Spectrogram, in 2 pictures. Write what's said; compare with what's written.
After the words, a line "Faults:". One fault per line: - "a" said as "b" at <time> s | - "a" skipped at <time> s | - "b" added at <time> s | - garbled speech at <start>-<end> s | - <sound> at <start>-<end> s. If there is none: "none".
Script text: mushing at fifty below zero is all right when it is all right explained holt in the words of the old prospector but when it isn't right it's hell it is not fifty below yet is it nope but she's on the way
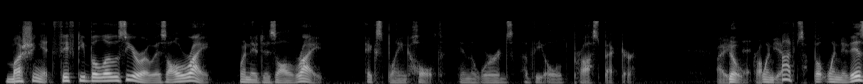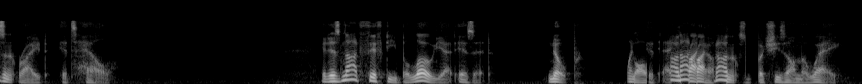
mushing at fifty below zero is all right when it is all right explained holt in the words of the old prospector [garbled] but when it isn't right it's hell it is not fifty below yet is it nope [garbled] but she's on the way
Faults:
- garbled speech at 7.2-8.1 s
- garbled speech at 14.9-16.1 s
